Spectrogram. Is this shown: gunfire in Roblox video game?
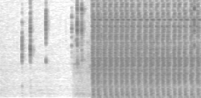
yes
